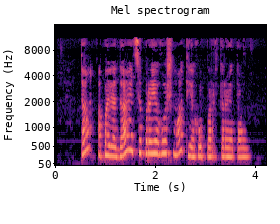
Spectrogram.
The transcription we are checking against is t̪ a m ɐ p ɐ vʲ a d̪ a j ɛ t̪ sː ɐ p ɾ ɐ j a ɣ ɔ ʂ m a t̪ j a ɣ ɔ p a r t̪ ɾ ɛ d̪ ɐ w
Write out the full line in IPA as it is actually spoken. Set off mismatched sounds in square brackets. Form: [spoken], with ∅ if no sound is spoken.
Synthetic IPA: t̪ a m ɐ p ɐ vʲ a d̪ a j ɛ t̪ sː ɐ p ɾ ɐ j a ɣ ɔ ʂ m a t̪ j a ɣ ɔ p a r t̪ ɾ ɛ [t̪] ɐ w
